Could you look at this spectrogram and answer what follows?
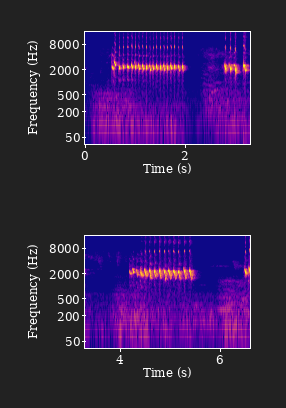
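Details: Yellow-vented bulbul delivering a heated fighting song to goad other birds into answering. Rapid trilled rattles of even notes come in bursts of over a second, with a short chirpy phrase between them.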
